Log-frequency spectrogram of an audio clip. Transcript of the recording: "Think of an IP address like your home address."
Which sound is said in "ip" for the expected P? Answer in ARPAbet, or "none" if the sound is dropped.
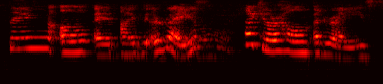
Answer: B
